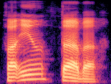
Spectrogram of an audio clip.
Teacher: فإن تابا، نون ساکن کے بعد تا ہے، اخفا کریں گے یہاں پر۔ فإن تابا، الف مدہ ہے، تا کو باریک کرنا ہے، یہاں بھی الف مدہ ہے، ایک الف کے برابر کھینچنا ہے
